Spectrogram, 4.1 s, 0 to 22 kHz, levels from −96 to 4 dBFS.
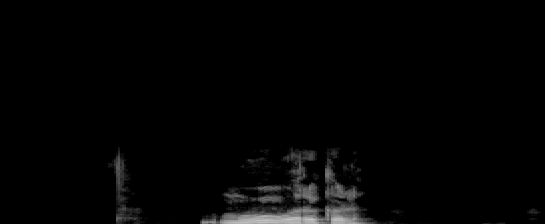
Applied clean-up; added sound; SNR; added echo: none; none; none; none.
